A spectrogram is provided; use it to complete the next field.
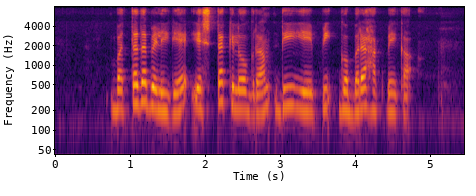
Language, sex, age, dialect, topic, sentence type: Kannada, female, 25-30, Dharwad Kannada, agriculture, question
